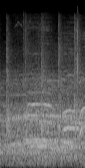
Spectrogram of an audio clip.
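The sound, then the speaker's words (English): A large crowd at a political candidates' event boos a speaker on stage who criticizes Donald Trump, in a sustained, droning chorus, loud and steady throughout with overlapping voices blending into a continuous jeer. “you can hear the booing there.”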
